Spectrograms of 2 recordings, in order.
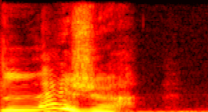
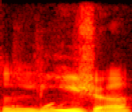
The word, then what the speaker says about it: leisure: from the previous stream it's pronounced leisure i'm not american its leisure not leisure got them lesions are wounds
